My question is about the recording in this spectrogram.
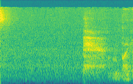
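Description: Near silence: quiet room tone for about a second, then a soft intake of breath and quiet, half-whispered speech.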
